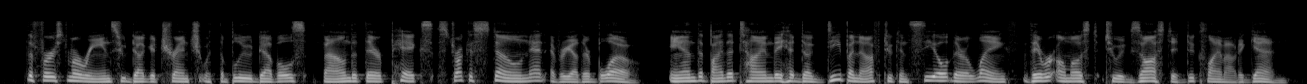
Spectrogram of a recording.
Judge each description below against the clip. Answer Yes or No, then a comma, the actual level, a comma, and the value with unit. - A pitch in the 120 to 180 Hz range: Yes, medium, 140 Hz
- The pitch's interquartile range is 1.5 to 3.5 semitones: Yes, average, 3.0 semitones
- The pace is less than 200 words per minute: No, fast, 205 wpm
